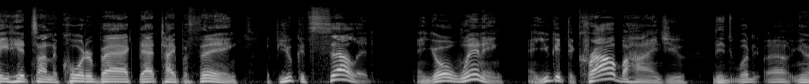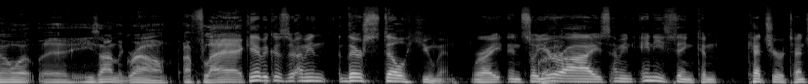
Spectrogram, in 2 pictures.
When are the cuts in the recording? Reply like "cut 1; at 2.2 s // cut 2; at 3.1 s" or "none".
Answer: cut 1; at 7.1 s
